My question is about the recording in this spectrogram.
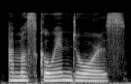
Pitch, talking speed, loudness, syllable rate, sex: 180 Hz, 230 wpm, -15 LUFS, 4.4 syllables/s, female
